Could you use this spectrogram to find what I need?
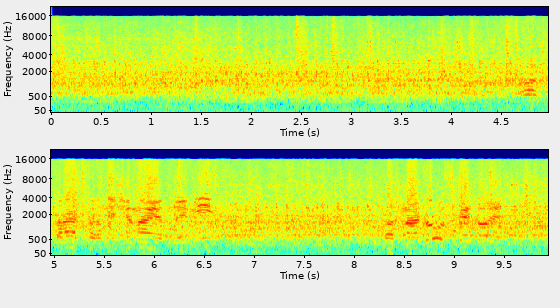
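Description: A tractor rattles and bumps over a field.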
